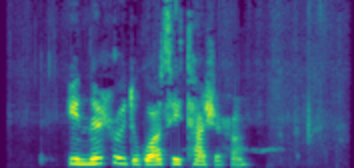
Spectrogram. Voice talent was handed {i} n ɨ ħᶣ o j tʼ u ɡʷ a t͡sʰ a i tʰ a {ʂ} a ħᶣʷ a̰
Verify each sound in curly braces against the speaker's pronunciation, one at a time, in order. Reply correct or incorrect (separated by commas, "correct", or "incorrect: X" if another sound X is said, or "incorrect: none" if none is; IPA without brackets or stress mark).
correct, incorrect: ʃ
